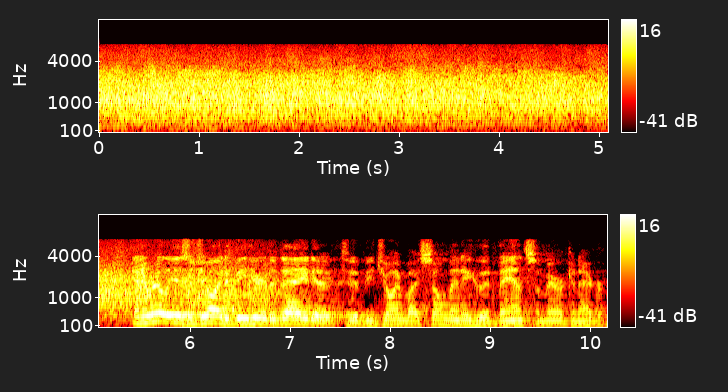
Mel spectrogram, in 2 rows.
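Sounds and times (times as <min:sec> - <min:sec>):
audience applause: 0:00.0 - 0:07.3
speech: 0:05.4 - 0:10.1.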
